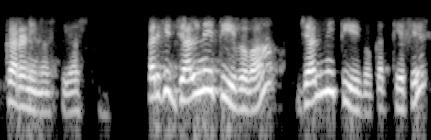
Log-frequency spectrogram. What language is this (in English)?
Sanskrit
